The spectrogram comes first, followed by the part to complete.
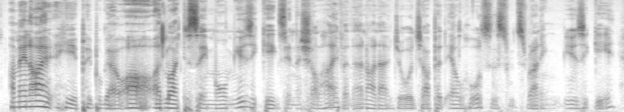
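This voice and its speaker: A man's voice at a moderate pace with hardly any pauses. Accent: Australian. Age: 60s. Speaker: community radio presenter and retired science teacher. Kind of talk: casual interview chat. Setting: radio studio. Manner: animated.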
